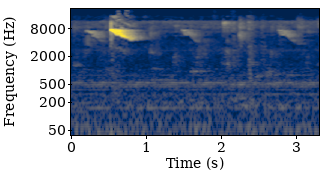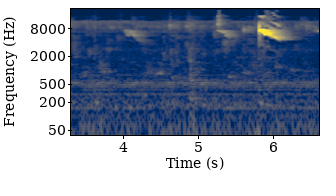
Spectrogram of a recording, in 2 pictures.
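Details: Female white-eye calling to the male: two loud, shrill, high notes falling in pitch, about five seconds apart, separated by softer high slurred notes.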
